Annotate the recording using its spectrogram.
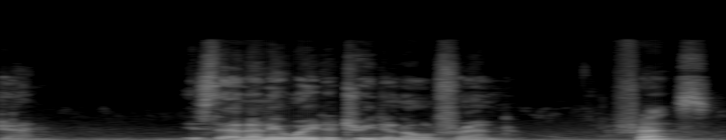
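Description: An older man speaks calmly.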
